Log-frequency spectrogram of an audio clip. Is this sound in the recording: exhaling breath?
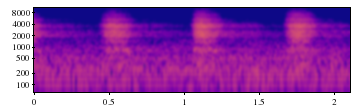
yes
